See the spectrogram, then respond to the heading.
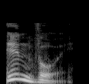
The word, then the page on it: envoi: British English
